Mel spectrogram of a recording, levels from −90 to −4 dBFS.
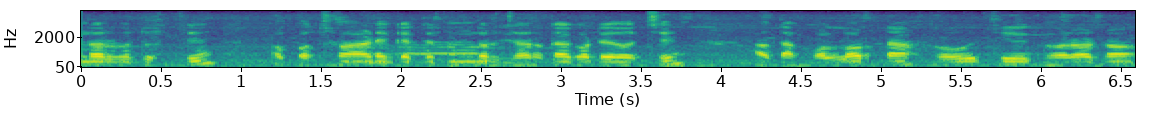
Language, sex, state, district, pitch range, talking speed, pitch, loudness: Odia, male, Odisha, Malkangiri, 110-120 Hz, 135 wpm, 120 Hz, -17 LUFS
